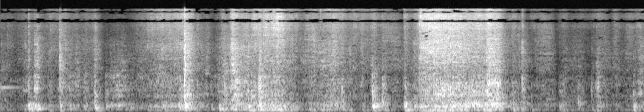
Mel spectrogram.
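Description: Cardboard shipping box handled close to the microphone: a run of knocks and bumps, with two longer scraping, rubbing stretches, the louder one about four seconds in.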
